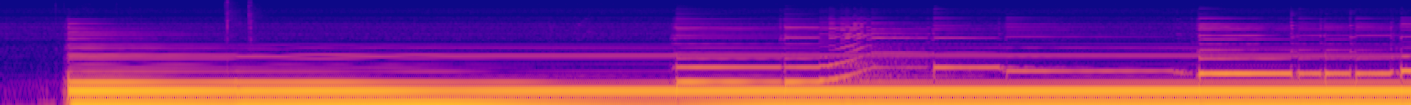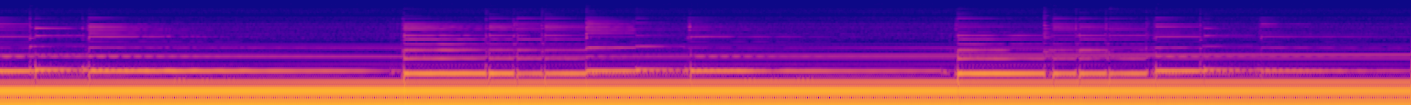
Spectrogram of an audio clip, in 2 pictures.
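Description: A steady, droning low note holds unbroken throughout while a higher synthesized melody moves above it in stepping phrases, with a brief pitch slide early on. No talking.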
